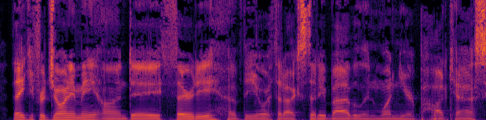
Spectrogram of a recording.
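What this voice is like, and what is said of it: Raspy voice. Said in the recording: “I apologize for my raspy voice”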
